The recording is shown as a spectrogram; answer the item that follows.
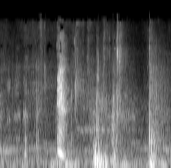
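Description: A person's short yelp, falling in pitch, about three-quarters of a second in, then a sharp thump near the end as a large rubber play ball is struck and sent up.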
